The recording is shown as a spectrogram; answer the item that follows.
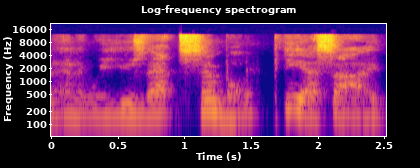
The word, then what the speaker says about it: psi: we use that symbol PSI pronounce I pronounce it Sai like when you SI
